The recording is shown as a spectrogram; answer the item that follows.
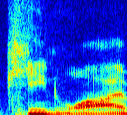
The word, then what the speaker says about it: quinoa: And so if you haven't seen those yet, um, we did some clean cooking around sweet and sour chicken with quinoa. Am I pronouncing that right? Quinoa. – Quinoa, absolutely.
